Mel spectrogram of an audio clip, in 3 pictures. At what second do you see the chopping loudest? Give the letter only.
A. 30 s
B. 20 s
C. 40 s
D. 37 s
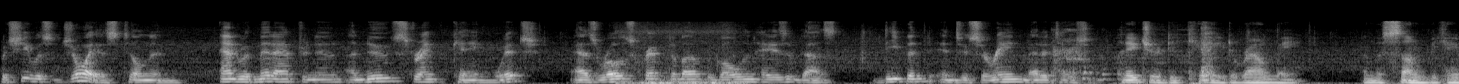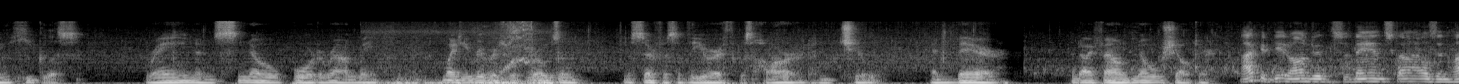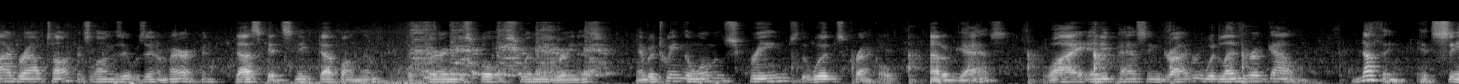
C.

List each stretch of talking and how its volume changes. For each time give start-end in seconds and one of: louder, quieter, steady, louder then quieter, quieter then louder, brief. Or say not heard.
0.0-43.7 steady.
